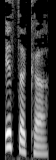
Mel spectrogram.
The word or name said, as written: ithaca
